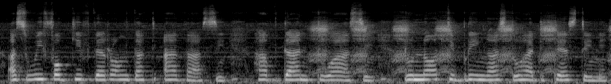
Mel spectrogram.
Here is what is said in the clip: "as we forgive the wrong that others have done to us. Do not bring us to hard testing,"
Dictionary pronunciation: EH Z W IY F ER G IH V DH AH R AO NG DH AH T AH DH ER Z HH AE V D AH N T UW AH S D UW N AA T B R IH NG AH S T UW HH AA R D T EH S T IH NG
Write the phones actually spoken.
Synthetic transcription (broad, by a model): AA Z W IY F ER G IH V DH AH R AO NG DH AH T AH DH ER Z HH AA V D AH N T UW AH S D UW N AA T B R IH NG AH S T UW HH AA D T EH S T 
